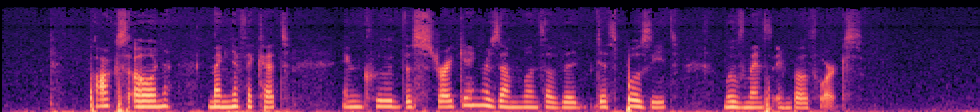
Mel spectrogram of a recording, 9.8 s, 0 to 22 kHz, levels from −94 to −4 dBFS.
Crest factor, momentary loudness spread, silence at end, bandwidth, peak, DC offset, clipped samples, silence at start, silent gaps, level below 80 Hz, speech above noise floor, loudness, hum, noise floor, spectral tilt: 18 dB; 12 LU; 1.25 s; 16 kHz; -2 dBFS; under 0.1%; under 0.1%; 0.5 s; none; -34 dBFS; 34 dB; -19 LUFS; none; -52 dBFS; -6.5 dB/octave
